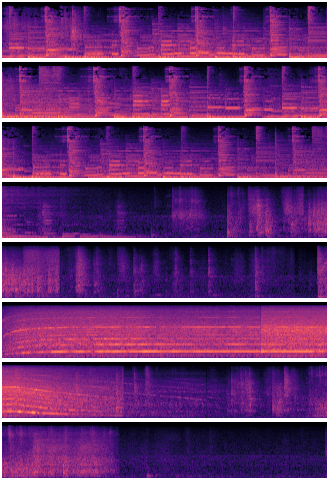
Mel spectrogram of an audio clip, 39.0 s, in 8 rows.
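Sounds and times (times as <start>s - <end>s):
vacuum cleaner motor whine: 24.2s - 32.6s.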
